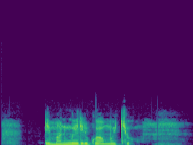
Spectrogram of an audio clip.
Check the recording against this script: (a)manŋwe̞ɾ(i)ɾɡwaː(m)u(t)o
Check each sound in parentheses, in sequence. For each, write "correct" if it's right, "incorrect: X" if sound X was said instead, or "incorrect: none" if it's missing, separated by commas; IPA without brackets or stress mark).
incorrect: e, correct, correct, incorrect: c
